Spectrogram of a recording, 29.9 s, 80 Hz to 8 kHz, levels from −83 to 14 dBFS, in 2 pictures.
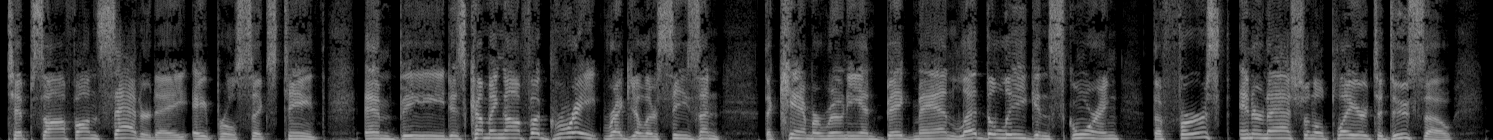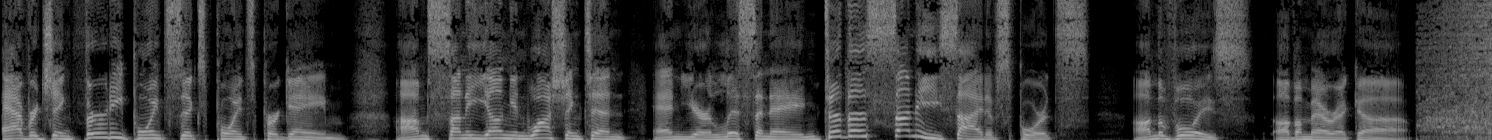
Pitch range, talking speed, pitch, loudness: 140-195 Hz, 110 wpm, 170 Hz, -24 LUFS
